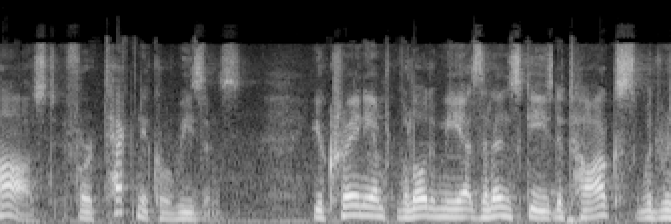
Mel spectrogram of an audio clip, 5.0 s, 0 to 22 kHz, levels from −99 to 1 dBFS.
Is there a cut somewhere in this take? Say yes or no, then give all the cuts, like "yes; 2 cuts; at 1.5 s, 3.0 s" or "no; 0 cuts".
yes; 2 cuts; at 2.9 s, 4.1 s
